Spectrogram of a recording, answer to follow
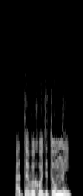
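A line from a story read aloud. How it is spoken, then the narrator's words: Soft laughing. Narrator (Russian): Негромко рассмеялся Адриан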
